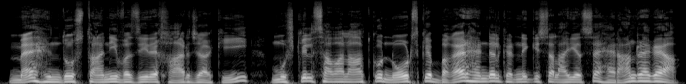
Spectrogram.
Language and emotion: Urdu, surprised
